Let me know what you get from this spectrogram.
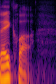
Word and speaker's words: Eclat: It's spelled ECLAT, but phonetically, at least, you wouldn't pronounce it that way. So it was a French name, which stood for Brilliance of Success, and the correct pronunciation was ECLAT.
